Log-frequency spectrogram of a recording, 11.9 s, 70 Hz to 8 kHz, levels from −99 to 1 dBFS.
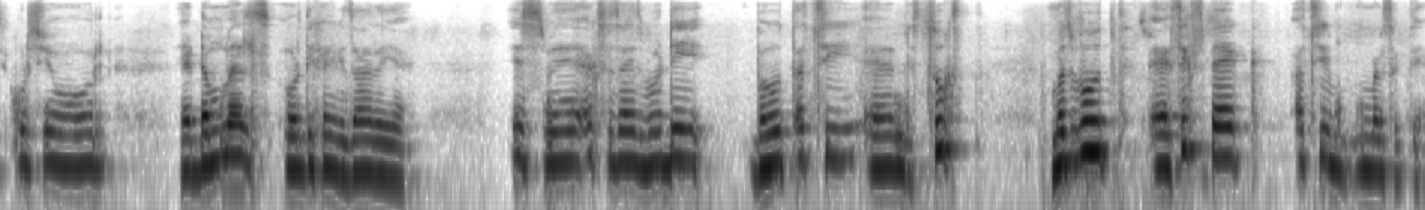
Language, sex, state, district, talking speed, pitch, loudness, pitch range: Hindi, male, Rajasthan, Churu, 110 wpm, 195 Hz, -18 LUFS, 180-220 Hz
